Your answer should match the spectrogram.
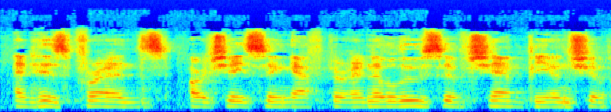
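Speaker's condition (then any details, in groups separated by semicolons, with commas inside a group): ALS, speech-generating device; diagnosed about two years ago, lost use of all limbs; recent pneumonia with hospital stay, speaking through electronic equipment; lost use of voice, speaks through eye-operated letter-selection device with speak button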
